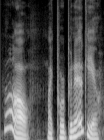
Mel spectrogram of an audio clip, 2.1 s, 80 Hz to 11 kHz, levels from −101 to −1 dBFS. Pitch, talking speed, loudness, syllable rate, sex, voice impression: 180 Hz, 115 wpm, -17 LUFS, 3.8 syllables/s, male, very masculine, very adult-like, slightly old, thin, slightly tensed, powerful, bright, slightly soft, slightly clear, slightly halting, cool, very intellectual, refreshing, very sincere, very calm, very mature, friendly, very reassuring, unique, slightly elegant, very wild, slightly sweet, slightly lively, very kind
